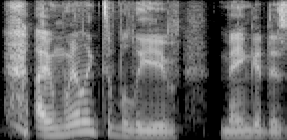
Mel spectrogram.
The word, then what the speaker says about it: manga: Dave, manga rhymes with cowabunga, not Jenga or Topanga.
